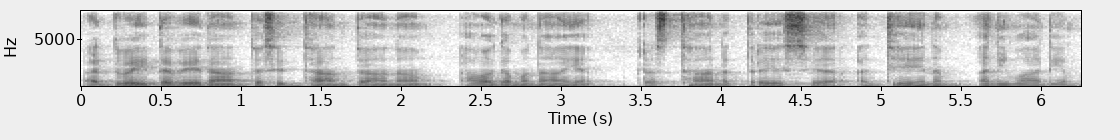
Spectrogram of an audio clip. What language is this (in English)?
Sanskrit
